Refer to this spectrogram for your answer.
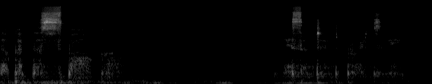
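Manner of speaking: soft, very quiet ASMR-style whisper. Doing a playful ASMR bit over a sparkly item: ASMR-style whisper. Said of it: "Me whisper".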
